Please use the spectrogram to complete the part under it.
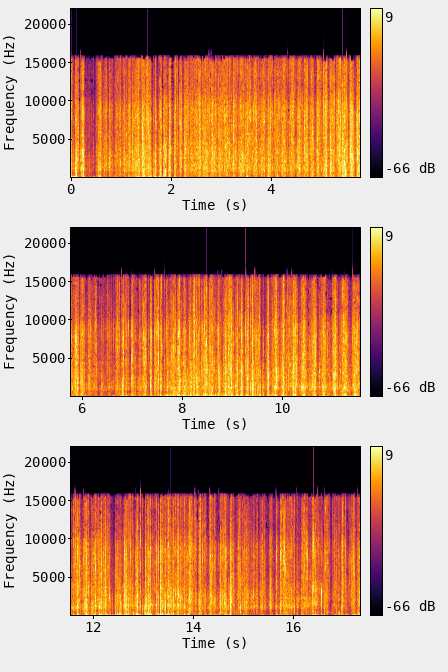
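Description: Plastic crinkles and crackles right up against a microphone.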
